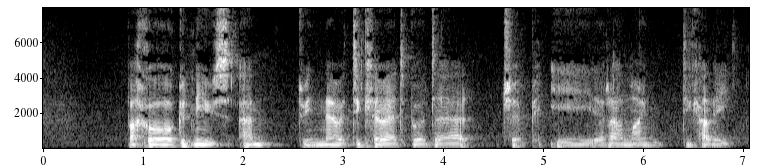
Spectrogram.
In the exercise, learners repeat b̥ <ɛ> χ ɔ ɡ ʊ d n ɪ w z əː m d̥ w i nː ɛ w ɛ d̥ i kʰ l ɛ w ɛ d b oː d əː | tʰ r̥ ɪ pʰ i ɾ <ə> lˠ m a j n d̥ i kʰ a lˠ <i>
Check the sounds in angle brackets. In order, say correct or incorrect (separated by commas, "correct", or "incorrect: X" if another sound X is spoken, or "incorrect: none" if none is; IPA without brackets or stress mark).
incorrect: a, incorrect: a, correct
